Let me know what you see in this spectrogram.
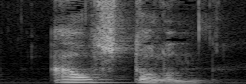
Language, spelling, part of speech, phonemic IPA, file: Dutch, aalstallen, noun, /ˈalstɑlə(n)/, Nl-aalstallen.ogg
- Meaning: plural of aalstal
